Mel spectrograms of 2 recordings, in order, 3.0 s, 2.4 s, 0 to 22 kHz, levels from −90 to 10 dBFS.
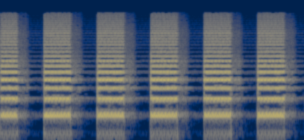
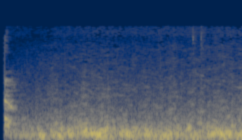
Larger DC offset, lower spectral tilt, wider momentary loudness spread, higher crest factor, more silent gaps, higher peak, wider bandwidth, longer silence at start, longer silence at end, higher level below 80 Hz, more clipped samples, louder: neither; second, 2 dB/octave vs -9.5 dB/octave; about the same, 3 LU vs 5 LU; about the same, 12 dB vs 14 dB; neither; first, 0 dBFS vs -8 dBFS; first, 16 kHz vs 10.5 kHz; about the same, 0 s vs 0.05 s; about the same, 0.1 s vs 0 s; second, -56 dBFS vs -28 dBFS; neither; first, -11 LUFS vs -23 LUFS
